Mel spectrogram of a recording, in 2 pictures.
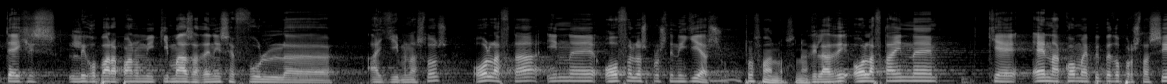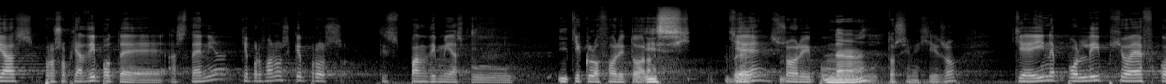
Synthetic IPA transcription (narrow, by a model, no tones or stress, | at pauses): t̪eeçisliɣo̞pɐɾɐpɐno̞micimɐzɐðe̞nise̞ful | ɐ̰ʝimnɐst̪o̞s | o̞lɐːft̪ɐine̞o̞fe̞lo̞spɾo̞st̪iniʝiɐsu̥pɾofɐno̰snðilɐðiʔo̞lɐːft̪ɐine̞ | ce̞enɐːko̞mɐe̞pipe̞ðo̞pɾo̞st̪ɐsiɐspɾo̞so̞pçɐðipo̞t̪e̞ɐ̰sθe̞niɐce̞pɾo̞fɐno̞sce̞pɾo̞s | t̪ispɐnðimiɐspu | ciklo̞fo̞ɾit̪o̞ɾɐ | cso̞ɾipunnt̪o̞sine̞çizo̞ | ce̞ine̞po̞lipço̞e̞fko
